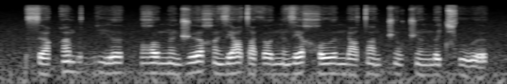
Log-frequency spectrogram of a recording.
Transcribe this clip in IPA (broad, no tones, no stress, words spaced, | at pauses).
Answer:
sə qə̃ bədbiə̯ | ʁoŋœ̃d͡ʒøə̯ χə̃zeə̯ tˤɛθɔə̯ŋə̃ze χuə̯ ŋiə̯tˤũd t͡ʃə̃wt͡ʃə̃ ŋə t͡ɕʰuə̯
